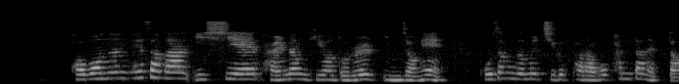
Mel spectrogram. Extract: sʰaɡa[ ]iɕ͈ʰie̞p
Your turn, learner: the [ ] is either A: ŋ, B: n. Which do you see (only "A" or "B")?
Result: B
